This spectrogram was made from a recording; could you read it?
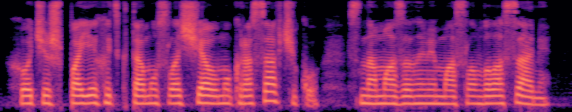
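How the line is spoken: Through clenched teeth. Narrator (Russian): процедил Чейз сквозь плотно сжатые зубы

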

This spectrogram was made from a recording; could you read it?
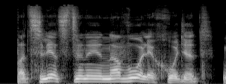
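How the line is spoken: Viscount barking loudly. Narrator (Russian): гаркнул виконт

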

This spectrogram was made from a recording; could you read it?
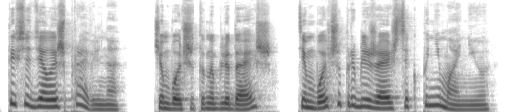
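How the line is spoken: Calm reply. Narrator (Russian): спокойно отозвалась хозяйка

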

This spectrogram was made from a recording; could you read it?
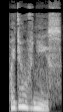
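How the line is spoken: Whispered request. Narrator (Russian): шепотом попросила Ники

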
